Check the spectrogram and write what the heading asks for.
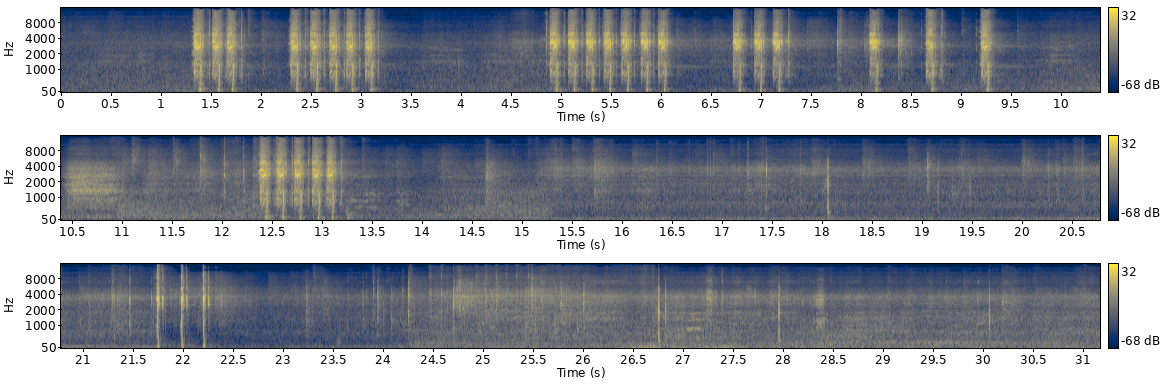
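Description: Airsoft electric rifle (AEG) firing short full-auto bursts of rapid clicking shots. There are several bursts in the first half, then one more short burst after a pause.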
